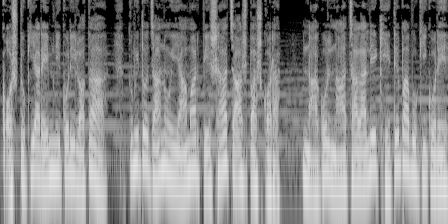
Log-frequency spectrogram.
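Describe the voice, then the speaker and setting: A man voicing a hardworking, hurried village farmer in a cartoon, urgent and insistent. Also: mid-range voice, a little mellow, soft background music, close to an everyday voice. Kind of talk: Bengali cartoon moral story acting.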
